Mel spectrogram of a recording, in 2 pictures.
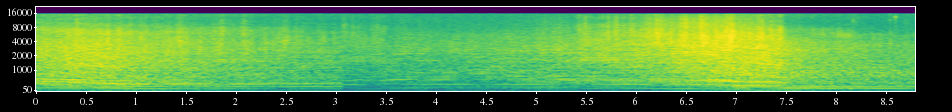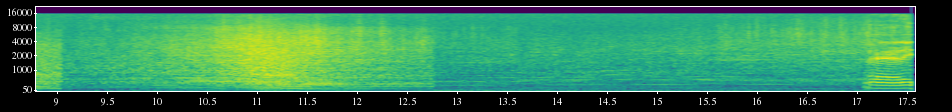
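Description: Late model race car engine at Iowa in a sim racing game, a loud roaring drone rising and falling through gear changes and corners, with a brief tire squeal and a commentator talking over it.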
